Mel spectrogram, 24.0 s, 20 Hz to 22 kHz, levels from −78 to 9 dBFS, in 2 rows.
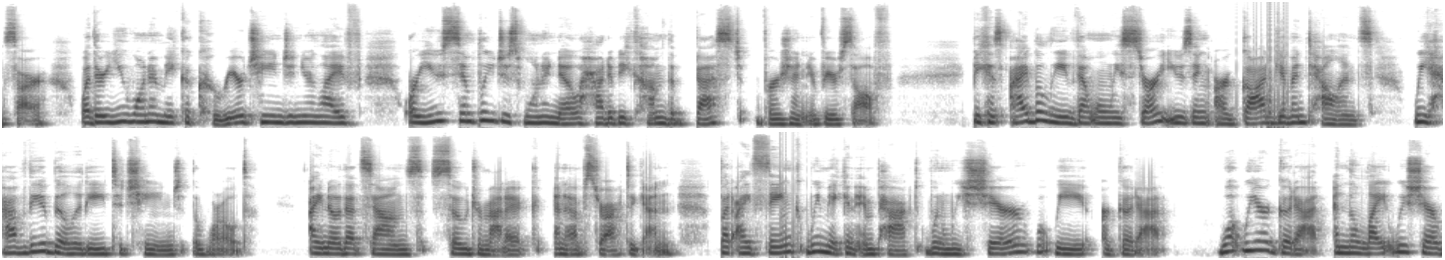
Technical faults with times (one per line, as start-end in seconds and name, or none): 10.28-10.71 processor overload crackle
18.49-18.71 processor overload crackle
